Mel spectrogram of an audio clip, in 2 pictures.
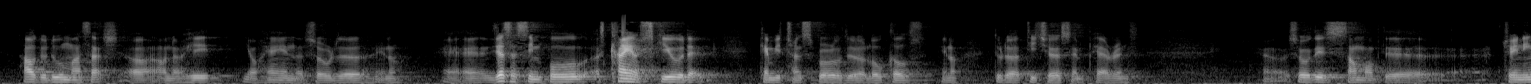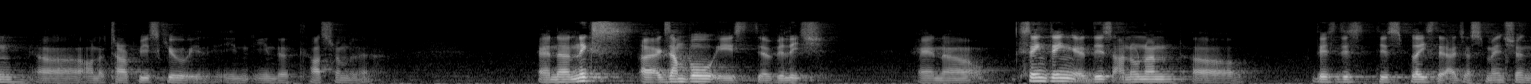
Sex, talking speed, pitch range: male, 150 wpm, 95-120 Hz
